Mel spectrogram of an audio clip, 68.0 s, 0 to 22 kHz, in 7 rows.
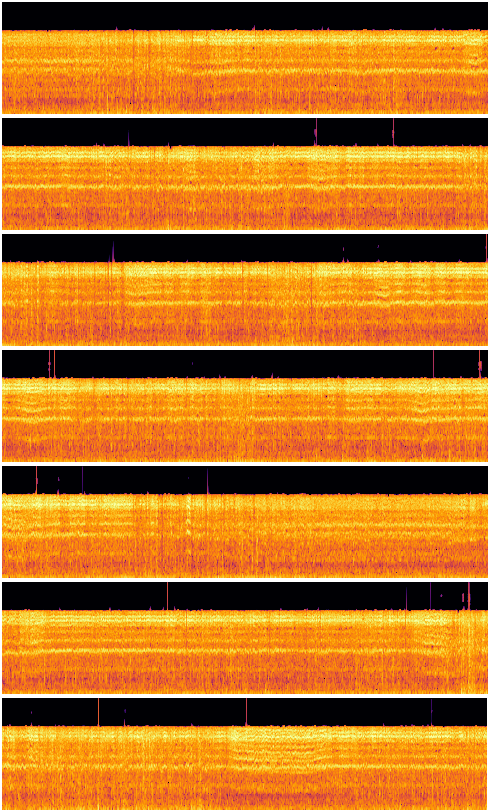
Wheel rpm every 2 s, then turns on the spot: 190, 190, 230, 230, 230, 230, 230, 220, 230, 240, 240, 230, 230, 220, 230, 230, 230, 230, 230, 230, 230, 220, 190, 190, 210, 230, 240, 230, 230, 230, 230, 230, 220, 230.
none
